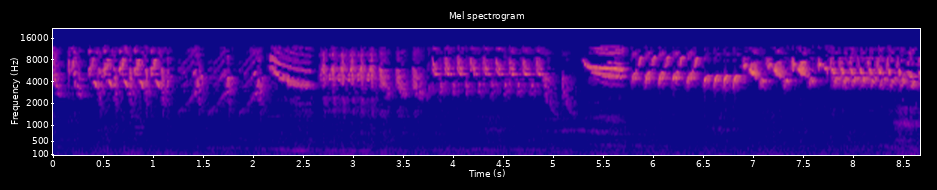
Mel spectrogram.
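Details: Male European goldfinch song directed at a female for mating: continuous high, tinkling twitter with fast trills, buzzy rattles and sweet rising notes, one short break near the middle, otherwise an unbroken run of phrases.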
